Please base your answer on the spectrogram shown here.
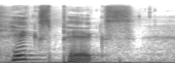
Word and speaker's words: HCPCS: procedures performed by physicians hcpcs level 2 pronounced hick piix stands for healthcare common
